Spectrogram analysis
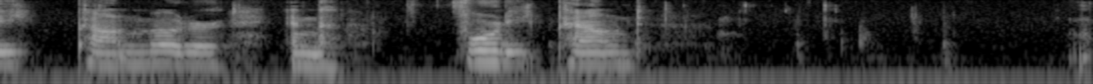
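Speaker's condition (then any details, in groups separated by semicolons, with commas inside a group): Spastic cerebral palsy; spastic form, hip problems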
